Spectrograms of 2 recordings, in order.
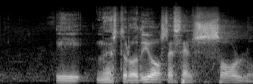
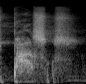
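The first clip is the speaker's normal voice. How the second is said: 1 whisper; 13 semitones higher, 5 dB quieter than usual. Real, not acted. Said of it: "sermon emphasis".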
